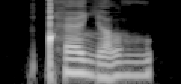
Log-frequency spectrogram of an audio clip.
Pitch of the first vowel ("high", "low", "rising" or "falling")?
high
